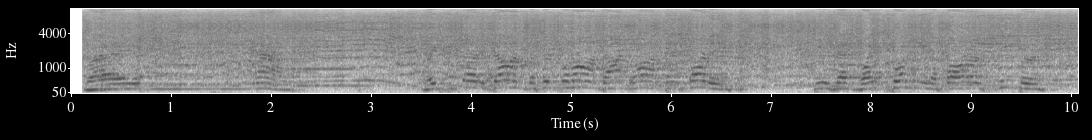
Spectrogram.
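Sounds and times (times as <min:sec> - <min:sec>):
nitro engines buzzing: 0:00.1 - 0:10.0.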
